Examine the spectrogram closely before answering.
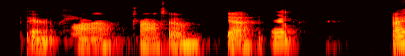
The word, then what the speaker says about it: Toronto: I had a nice lesson yesterday on how to pronounce Toronto because I say it wrong. It's Toronto. Apparently. Toronto.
